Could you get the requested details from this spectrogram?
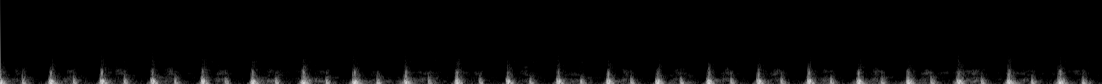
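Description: Regular lub-dub heartbeat, strong and steady, about 60 beats a minute.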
